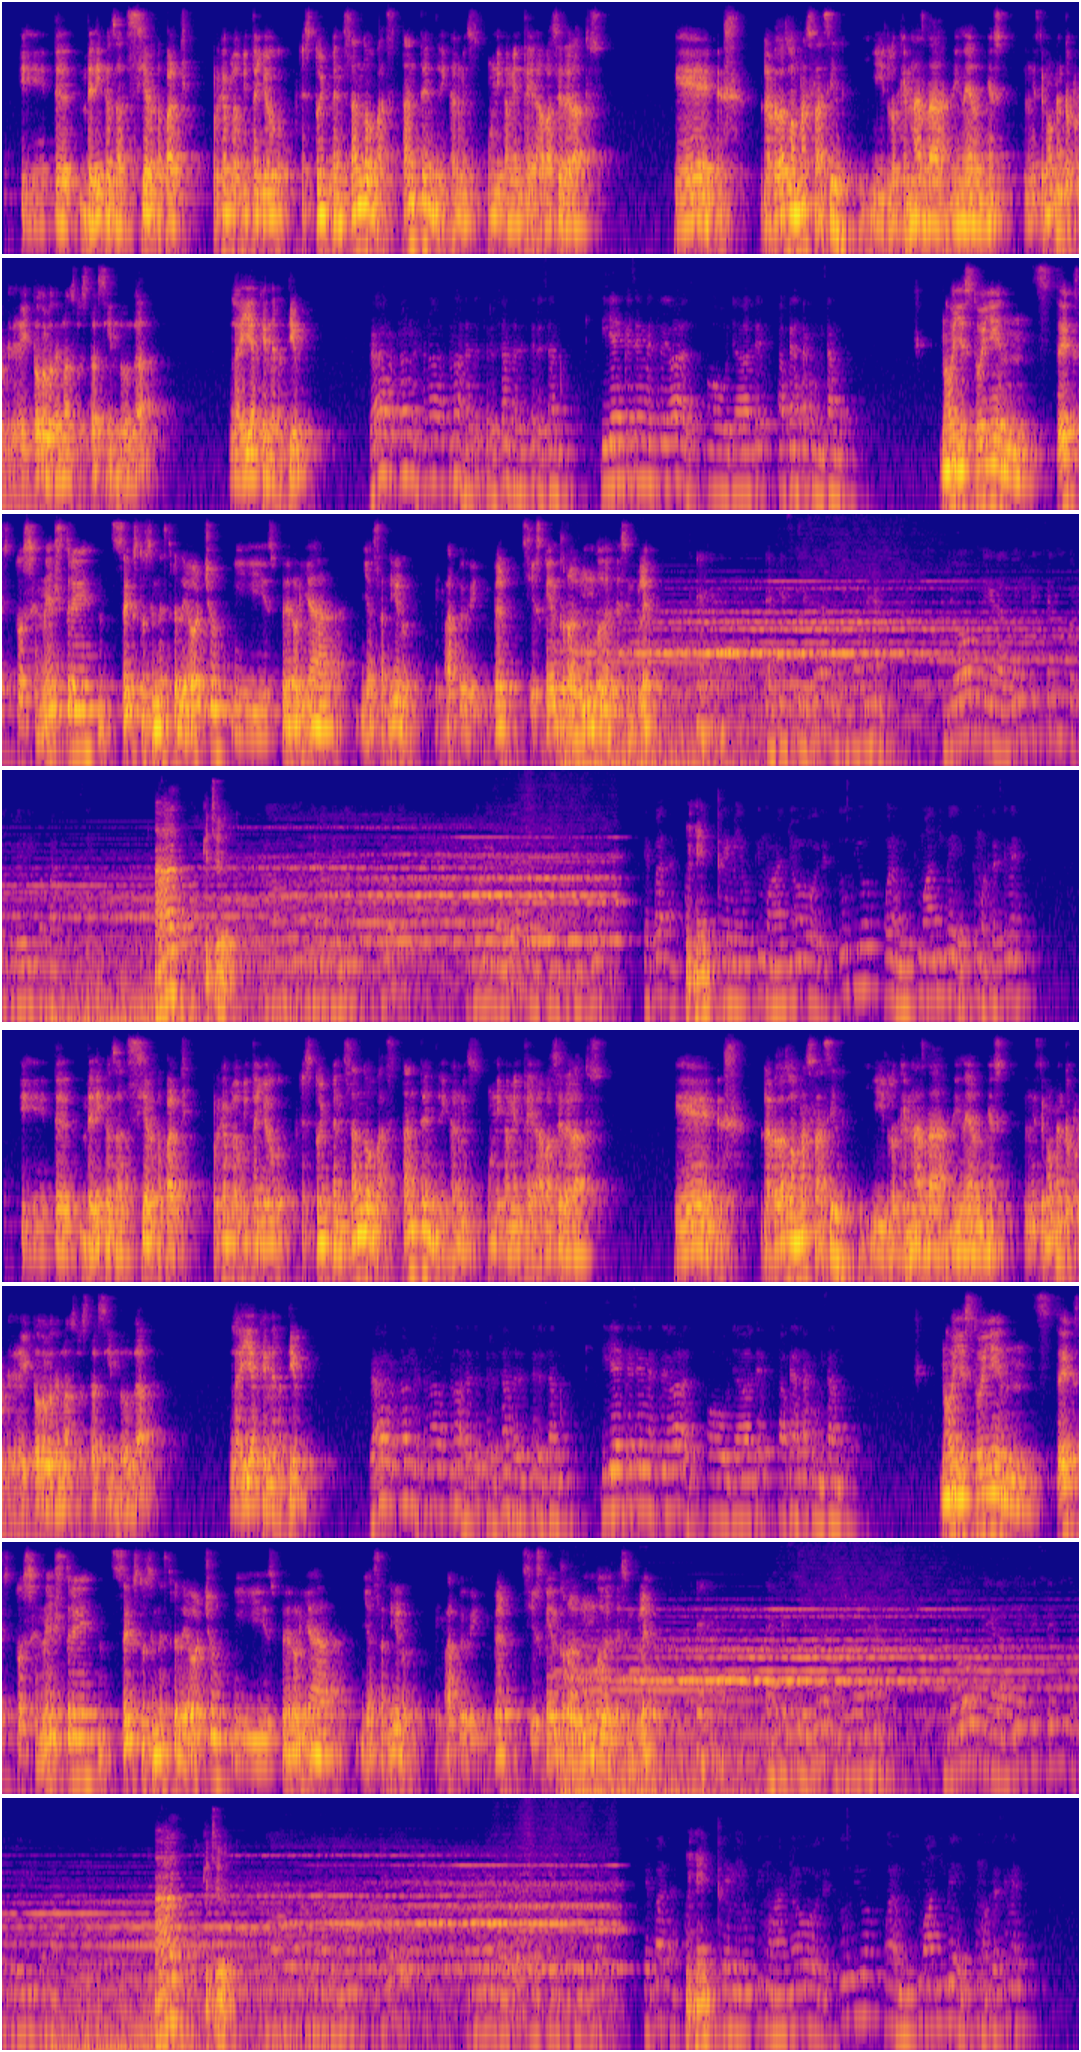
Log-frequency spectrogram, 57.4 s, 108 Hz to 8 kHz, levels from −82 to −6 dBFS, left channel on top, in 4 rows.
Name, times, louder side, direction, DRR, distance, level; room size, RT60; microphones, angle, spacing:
voice 1, 0.2-2.4 2.8-8.0 9.0-13.3 13.6-16.4 17.4-18.3 26.9-33.2 33.5-34.2 34.5-37.4 45.1-45.4 45.8-46.1 52.2-52.5, left 1 dB, 10° left, 3 dB, 0.3 m, -23 dB
voice 2, 19.2-21.8 22.3-25.6 38.0-38.4 38.9-40.5 41.2-44.3 45.3-45.7 46.5-47.8 48.1-48.5 49.3-51.1 51.6-52.1 52.7-56.6, equal, 50° left, -2 dB, 0.8 m, -35 dB
sound 1, 36.1-51.3, right 1 dB, 50° right, 0.7 m, -30 dB
3.1 x 2.6 x 2.6 m, 0.70 s
head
